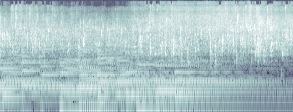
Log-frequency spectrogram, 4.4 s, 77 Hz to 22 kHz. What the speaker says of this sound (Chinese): 第2次把豆腐下锅复炸一遍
